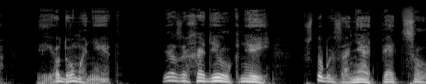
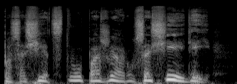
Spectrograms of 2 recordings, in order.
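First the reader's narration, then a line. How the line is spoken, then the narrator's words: Breathless whisper. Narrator (Russian): задыхаясь, прошептала, вбегая Форова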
